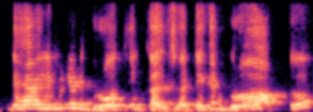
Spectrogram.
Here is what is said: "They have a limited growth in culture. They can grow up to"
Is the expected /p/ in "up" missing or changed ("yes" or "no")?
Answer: no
